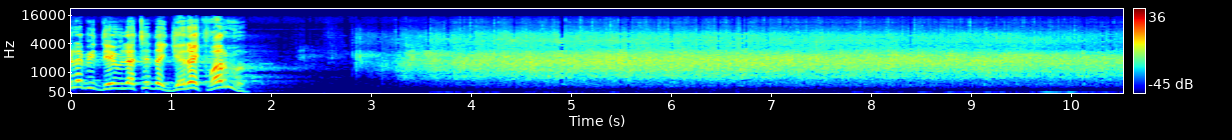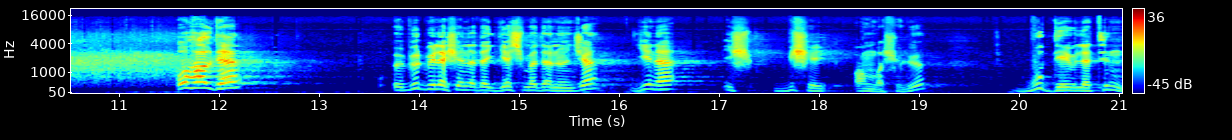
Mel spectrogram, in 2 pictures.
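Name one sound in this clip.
An elderly man speaks with animation through a microphone in a large hall.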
